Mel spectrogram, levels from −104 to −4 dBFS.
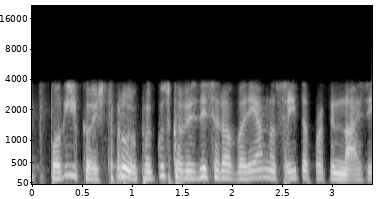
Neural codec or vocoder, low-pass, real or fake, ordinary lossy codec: codec, 16 kHz, 1.1 kbps, Voila-Tokenizer; 3.6 kHz; fake; Opus, 64 kbps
